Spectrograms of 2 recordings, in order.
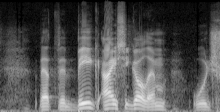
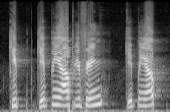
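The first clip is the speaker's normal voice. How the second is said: high, urgent witch voice; Lilith; 12 semitones higher, faster than usual. Acted. Witch ordering the thing to keep her up, high urgent cry. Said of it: "But she's like".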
